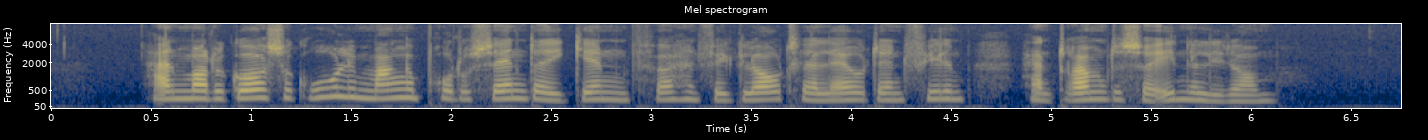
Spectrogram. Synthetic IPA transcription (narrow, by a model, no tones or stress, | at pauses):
hænmɒ̽ɾ̥əɡ̥ɔ̰̽ːsɒ̽ɡ̥ʁuːlimɑ̈ŋəpʰʁo̝d̥usen̰d̥ɐiɡ̥en̰m̩fɶɐ̰ɦænfe̝ɡ̥lɒʊt͡sʰe̝lælɛːʊd̥enfil̰mhænd̥ʁɶmd̥əsɒ̽ʔe̝nɐlid̥ɒ̽m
